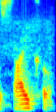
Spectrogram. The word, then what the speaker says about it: psycho: okay so for example the first one we don't say psycho we say psycho so p is silent same thing as a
